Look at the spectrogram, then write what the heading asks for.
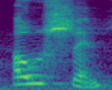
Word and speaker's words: ocean: Chữ C mà đứng ở giữa thì cũng được phát âm là sh. Ví dụ như là ocean, ocean.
